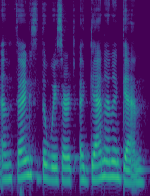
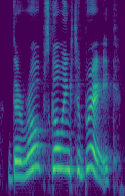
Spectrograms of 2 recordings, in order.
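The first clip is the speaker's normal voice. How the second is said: higher, urgent warning; urgent shout; 8 semitones higher, 4 dB louder than usual. A narrator's reading. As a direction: warn her before the rope snaps. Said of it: "shouted the wizard".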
